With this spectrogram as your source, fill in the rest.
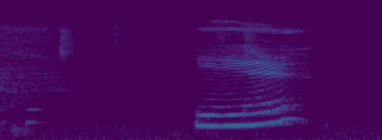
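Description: A young child speaks in a high voice up close.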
